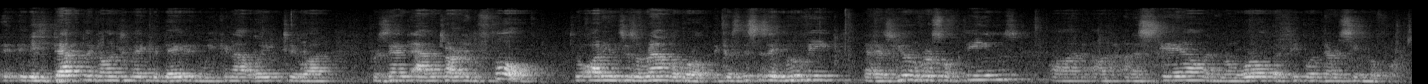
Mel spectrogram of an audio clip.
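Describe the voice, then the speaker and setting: A high-pitched man talks at a fairly slow pace in a monotone, flat intonation. Light background noise and audible room echo are present. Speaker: film producer on panel. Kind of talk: press conference statement. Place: stage. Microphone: camera far.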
